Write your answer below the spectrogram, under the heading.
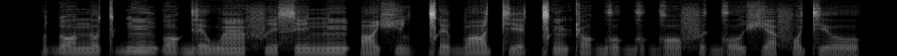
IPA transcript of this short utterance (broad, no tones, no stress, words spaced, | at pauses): ɗɔnotɠĩ ɠɔɡewæ̃ fisi nĩ ʔɑçɪʎǀebɑ tʲæǀĩʈɔɡo ɡoɡɔ fɪɡo çæfɔtʲo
